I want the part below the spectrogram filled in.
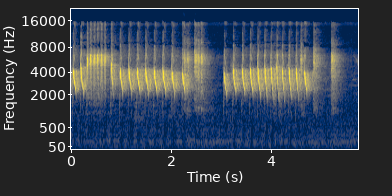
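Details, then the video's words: Kapas tembak bulbul repeating sharp, descending chips at a fast even pace in two long bursts, with a brief break and a few scattered notes at the end. "suara asli kapas tembak"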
